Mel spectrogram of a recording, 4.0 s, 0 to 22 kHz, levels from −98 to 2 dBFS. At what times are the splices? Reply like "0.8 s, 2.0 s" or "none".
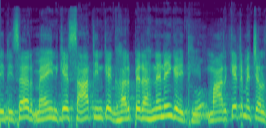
none

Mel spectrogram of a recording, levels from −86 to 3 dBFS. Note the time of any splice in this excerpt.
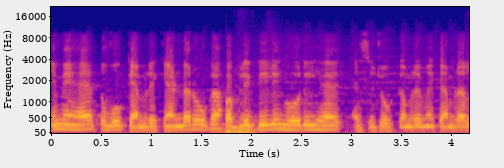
1.7 s

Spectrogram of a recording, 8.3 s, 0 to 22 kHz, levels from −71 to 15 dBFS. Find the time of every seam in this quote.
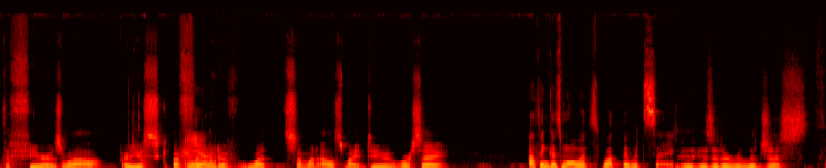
6.6 s

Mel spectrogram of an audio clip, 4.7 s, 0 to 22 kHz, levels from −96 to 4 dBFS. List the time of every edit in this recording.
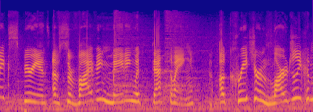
none

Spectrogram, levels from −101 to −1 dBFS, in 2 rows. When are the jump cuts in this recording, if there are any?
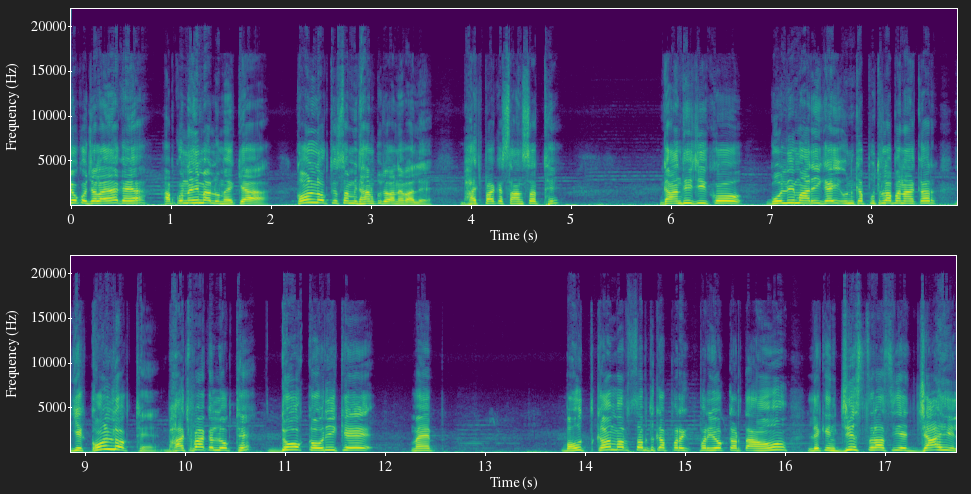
10.8 s

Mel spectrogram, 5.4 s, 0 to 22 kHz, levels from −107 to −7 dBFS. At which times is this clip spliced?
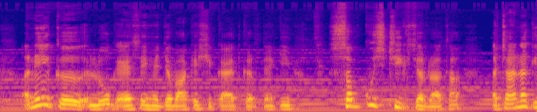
none

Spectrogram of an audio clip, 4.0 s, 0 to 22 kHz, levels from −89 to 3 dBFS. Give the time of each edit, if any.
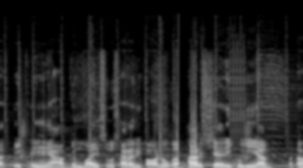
2.4 s

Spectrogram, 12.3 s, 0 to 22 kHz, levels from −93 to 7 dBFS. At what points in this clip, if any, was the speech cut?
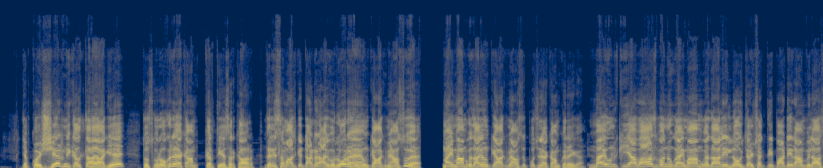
3.0 s, 3.9 s, 8.8 s

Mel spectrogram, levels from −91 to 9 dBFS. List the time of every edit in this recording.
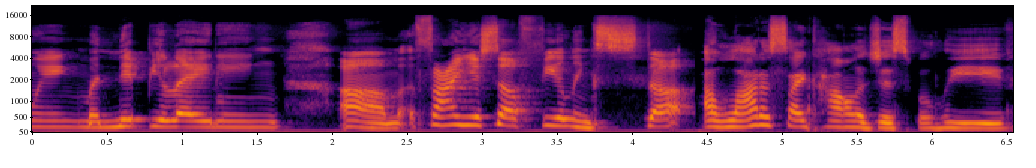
4.4 s

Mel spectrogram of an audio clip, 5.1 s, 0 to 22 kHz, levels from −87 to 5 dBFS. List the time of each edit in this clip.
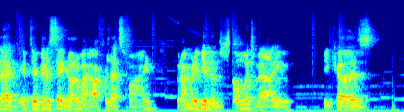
none

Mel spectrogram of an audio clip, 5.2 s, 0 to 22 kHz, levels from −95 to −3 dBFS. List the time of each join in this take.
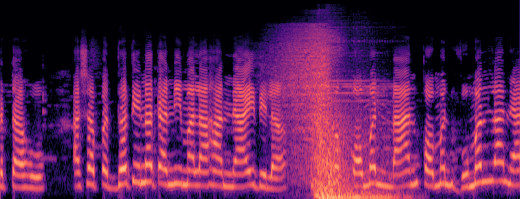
3.3 s

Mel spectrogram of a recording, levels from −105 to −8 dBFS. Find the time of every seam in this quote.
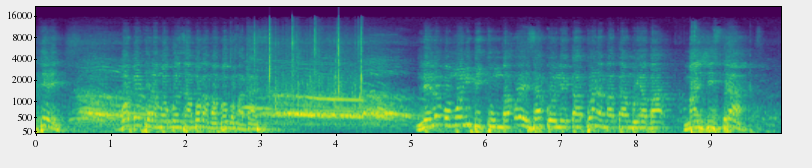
4.3 s

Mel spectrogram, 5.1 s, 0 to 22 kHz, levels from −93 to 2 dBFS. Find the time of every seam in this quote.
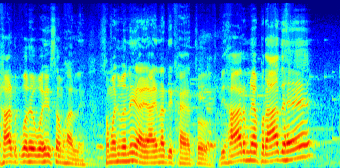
3.2 s

